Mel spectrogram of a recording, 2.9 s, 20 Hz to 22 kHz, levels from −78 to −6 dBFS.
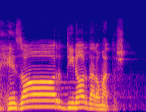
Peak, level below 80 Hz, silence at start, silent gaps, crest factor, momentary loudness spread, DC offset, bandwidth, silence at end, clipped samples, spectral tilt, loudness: -2 dBFS; -70 dBFS; 0 s; none; 14 dB; 16 LU; under 0.1%; 10 kHz; 0.45 s; under 0.1%; -7 dB/octave; -15 LUFS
